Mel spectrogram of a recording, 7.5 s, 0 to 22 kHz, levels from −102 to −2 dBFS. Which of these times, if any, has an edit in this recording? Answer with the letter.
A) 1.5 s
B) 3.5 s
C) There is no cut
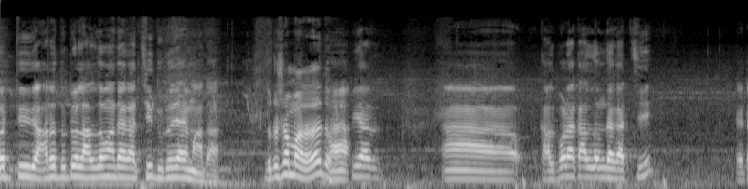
B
